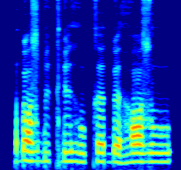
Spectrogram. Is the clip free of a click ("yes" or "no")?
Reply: yes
